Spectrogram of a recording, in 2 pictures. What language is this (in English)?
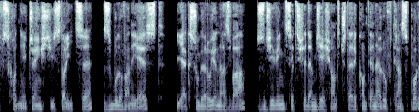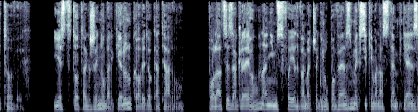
Polish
